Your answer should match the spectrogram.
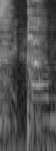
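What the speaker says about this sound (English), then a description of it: "Fucking cough's annoying." A single sharp, nearby cough from a person interrupts a casual conversation, with a little throat-clearing and faint speech around it.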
